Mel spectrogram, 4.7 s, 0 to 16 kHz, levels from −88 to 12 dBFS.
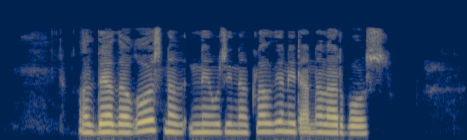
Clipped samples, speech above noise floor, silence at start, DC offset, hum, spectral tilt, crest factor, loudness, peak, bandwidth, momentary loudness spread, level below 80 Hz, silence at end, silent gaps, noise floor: under 0.1%; 43 dB; 0.8 s; under 0.1%; none; -5.5 dB/octave; 18 dB; -18 LUFS; -2 dBFS; 7.8 kHz; 8 LU; -62 dBFS; 0.85 s; none; -61 dBFS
